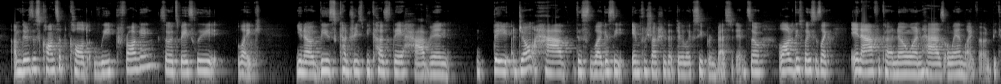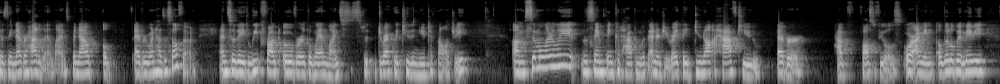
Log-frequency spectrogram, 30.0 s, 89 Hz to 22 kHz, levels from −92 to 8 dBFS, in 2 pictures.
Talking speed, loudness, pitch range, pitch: 190 wpm, -23 LUFS, 180-205 Hz, 195 Hz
